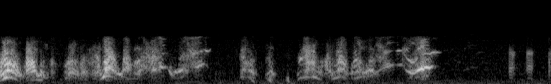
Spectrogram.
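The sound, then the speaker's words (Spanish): A human voice imitates a dog fight: a frantic, continuous tangle of snarls, growls, yelps and barks for about four seconds, trailing off into a few short yips. “Para ustedes, damas y caballeros, una pelea de perros.”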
